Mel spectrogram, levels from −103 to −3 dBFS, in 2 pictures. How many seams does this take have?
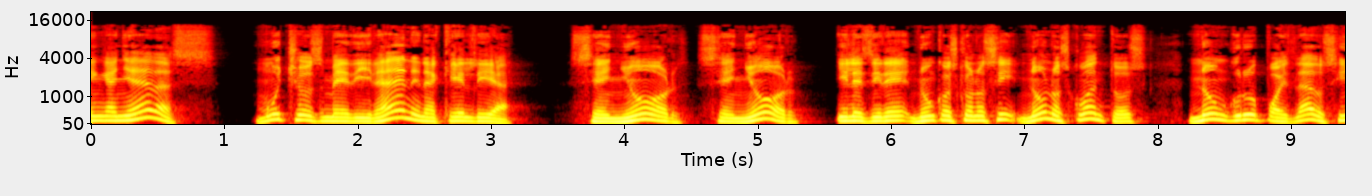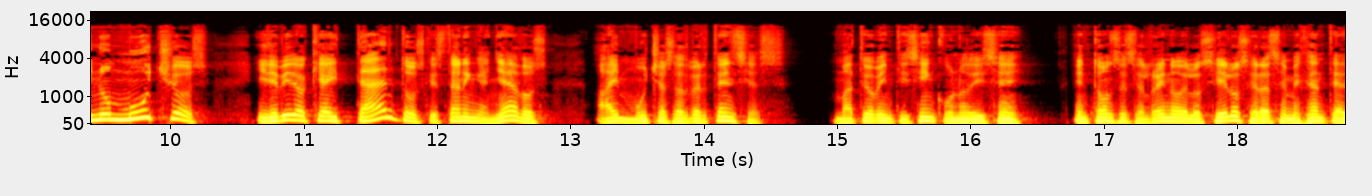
0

